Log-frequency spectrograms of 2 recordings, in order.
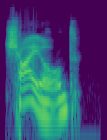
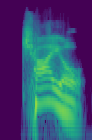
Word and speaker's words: child: I had put two syllables for child, a word that I, to this day, I think still say as if it's a two syllable word. – Yeah. – Got my quiz back and it said I was wrong. And I like went up to her desk and I was like, Mrs. Petrillo, I think, You made a mistake. You said that I got this wrong. She was like, no, that's right. It's one syllable.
